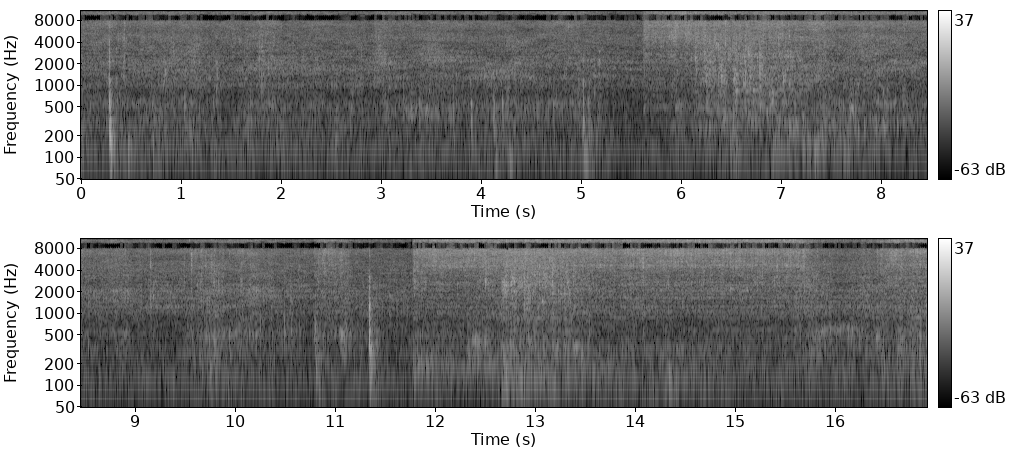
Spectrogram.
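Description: Tap running clean water into a container for tumbling Lake Superior rocks, a steady broadband gush that grows louder and fuller partway through, with a brief clunk near the middle and no talking.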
